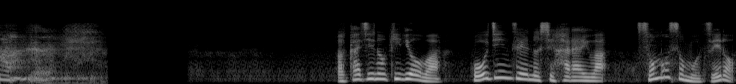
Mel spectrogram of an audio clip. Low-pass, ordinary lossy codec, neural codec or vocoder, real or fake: 7.2 kHz; none; codec, 16 kHz, 1 kbps, FunCodec, trained on Chinese and English, 50 frames a second; fake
